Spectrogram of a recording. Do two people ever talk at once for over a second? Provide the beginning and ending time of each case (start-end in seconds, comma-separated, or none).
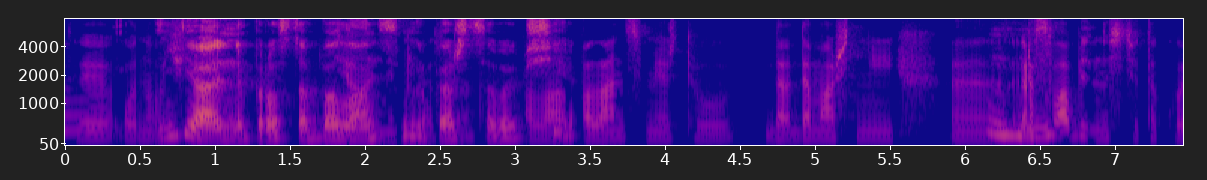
1.7-3.4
